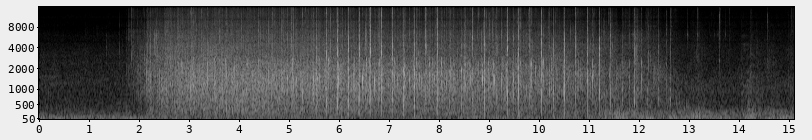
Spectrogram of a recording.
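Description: Audience applauding. It starts suddenly about two seconds in, runs strongly for about ten seconds, then thins out and dies away near the end.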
